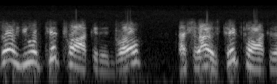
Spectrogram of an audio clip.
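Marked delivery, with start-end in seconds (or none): none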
